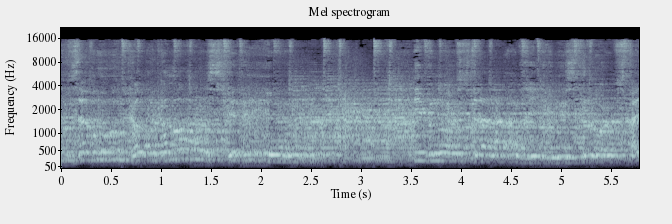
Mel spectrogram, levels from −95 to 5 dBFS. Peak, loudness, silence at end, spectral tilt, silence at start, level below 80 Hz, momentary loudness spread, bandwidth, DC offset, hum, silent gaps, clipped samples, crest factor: 0 dBFS; -15 LUFS; 0 s; -0.5 dB/octave; 0 s; -76 dBFS; 2 LU; 16 kHz; under 0.1%; none; none; under 0.1%; 16 dB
